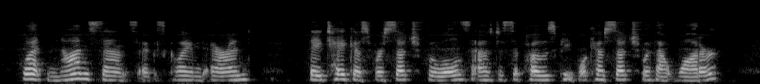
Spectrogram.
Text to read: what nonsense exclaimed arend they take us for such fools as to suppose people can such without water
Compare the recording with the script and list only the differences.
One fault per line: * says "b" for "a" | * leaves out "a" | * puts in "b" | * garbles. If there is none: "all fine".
all fine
